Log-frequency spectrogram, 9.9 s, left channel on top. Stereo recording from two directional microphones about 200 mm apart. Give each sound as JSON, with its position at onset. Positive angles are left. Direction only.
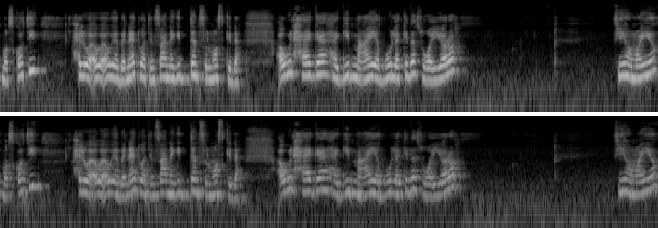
{"t": 0.0, "sound": "speech", "side_deg": 40}
{"t": 9.2, "sound": "speech", "side_deg": 45}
